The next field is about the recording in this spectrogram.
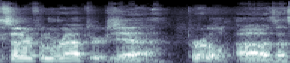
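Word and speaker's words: Poeltl: Pirtle. Oh, is that how you pronounce it?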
